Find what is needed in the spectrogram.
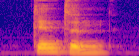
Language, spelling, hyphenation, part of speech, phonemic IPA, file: Dutch, tinten, tin‧ten, verb / noun, /ˈtɪn.tə(n)/, Nl-tinten.ogg
- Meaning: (verb) to tint; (noun) plural of tint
